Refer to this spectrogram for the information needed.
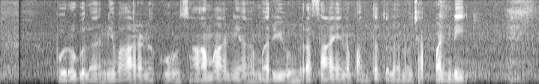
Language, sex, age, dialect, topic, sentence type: Telugu, male, 18-24, Utterandhra, agriculture, question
